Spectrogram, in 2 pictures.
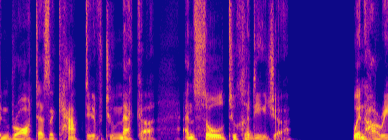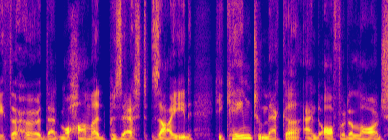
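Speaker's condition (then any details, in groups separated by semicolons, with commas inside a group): No condition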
